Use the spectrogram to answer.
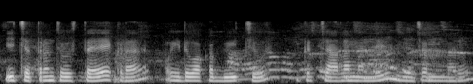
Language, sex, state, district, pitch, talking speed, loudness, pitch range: Telugu, female, Andhra Pradesh, Visakhapatnam, 180 Hz, 140 wpm, -17 LUFS, 170-185 Hz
